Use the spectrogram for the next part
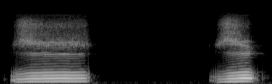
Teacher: The Chinese R is similar to this sound, but there are a few differences. First, pucker your lips. Your tongue is wider, and you're also buzzing your tongue against the front roof of your mouth and not your teeth.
